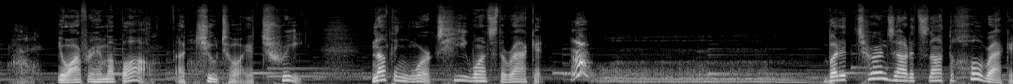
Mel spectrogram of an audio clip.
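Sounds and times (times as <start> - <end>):
dog growling: 0.0 - 2.6, 5.7 - 8.3
speech: 0.4 - 5.6, 8.3 - 10.1.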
